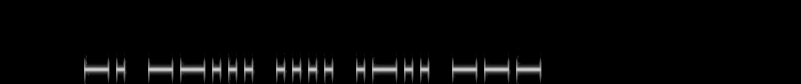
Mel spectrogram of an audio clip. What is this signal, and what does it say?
Morse code, heard as a keyed tone, about 15 wpm, 700 Hz. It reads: N7HLO
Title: USA Call Signs - 5 Characters - Repeated 2x - 15wpm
